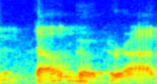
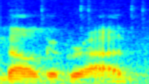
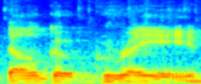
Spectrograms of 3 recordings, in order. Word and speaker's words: Belgorod: And I've previously mispronounced it Belgograde, and I think somebody in chat bitched me out because they thought I was talking about Belgrade, which is a completely different thing.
